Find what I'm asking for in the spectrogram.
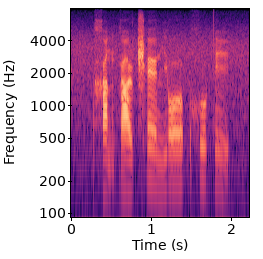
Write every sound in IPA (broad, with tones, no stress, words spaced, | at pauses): xa̰˨˩nka˧˥ɪ̯ʈ͡ʂʰe˥˩ɪ̯n̪jo˥ʊ̯ | xu˥˧t̪i˥˩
